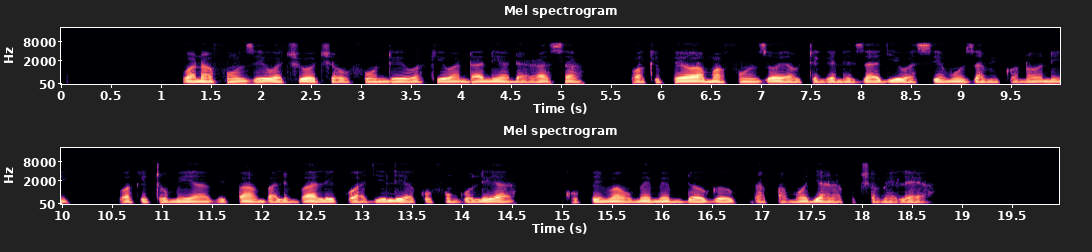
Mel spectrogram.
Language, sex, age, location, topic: Swahili, male, 25-35, Dar es Salaam, education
